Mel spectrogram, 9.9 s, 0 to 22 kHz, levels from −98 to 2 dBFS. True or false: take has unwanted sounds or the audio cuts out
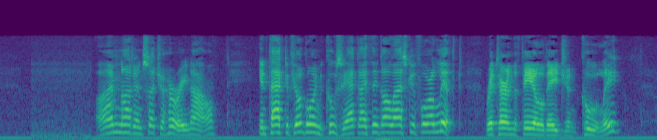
false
